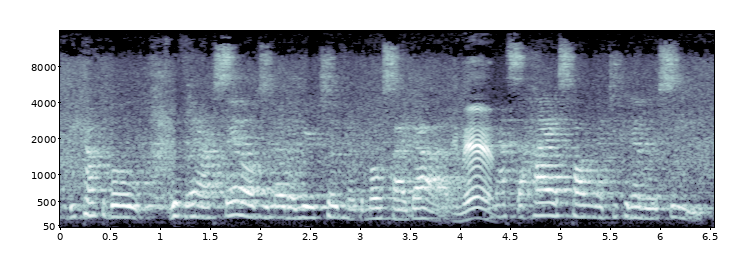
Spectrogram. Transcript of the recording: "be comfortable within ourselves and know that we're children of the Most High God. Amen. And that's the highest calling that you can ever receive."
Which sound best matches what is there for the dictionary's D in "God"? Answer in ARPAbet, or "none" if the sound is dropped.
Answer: none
